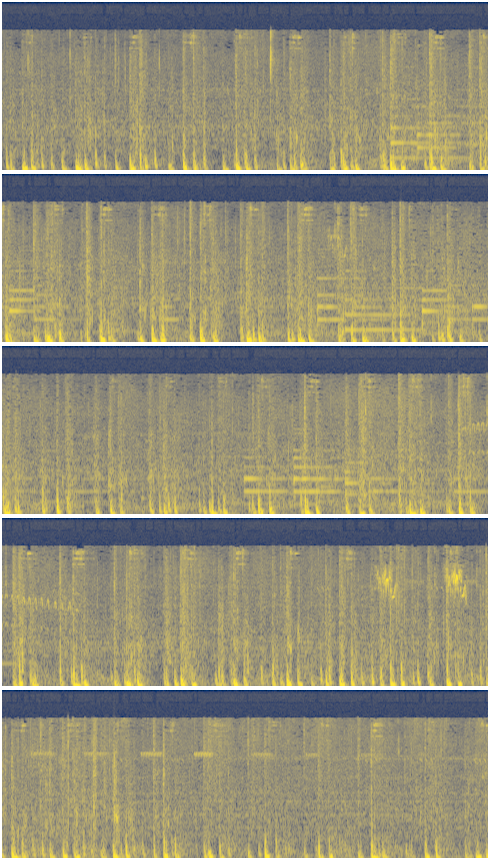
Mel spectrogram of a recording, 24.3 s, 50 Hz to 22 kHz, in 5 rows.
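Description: Horse hooves clip-clop steadily and close throughout, a long brisk rhythmic run of hoofbeats from a ridden horse in the Red Dead Redemption 2 video game, with faint whinnies and music beneath.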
